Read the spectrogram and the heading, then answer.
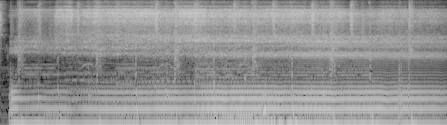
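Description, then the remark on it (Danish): A voice imitates the steady hum of a cooker hood, holding one continuous, buzzy drone fairly loud for several seconds without a break. “Nu havde jeg ikke nogen m så jeg blev nødt til at lave lyden selv.”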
